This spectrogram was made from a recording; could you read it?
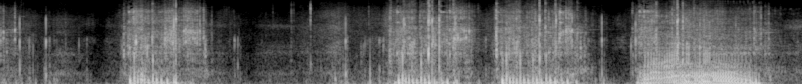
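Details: Cheap two-stroke string trimmer, about six or seven years old, after ignition coil tested, cleaned, air gap set and reassembled to fix no spark: on choke it catches and revs in short bursts, then holds a buzzy run between blips; starts and runs normally.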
